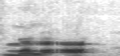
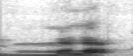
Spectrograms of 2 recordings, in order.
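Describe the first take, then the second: First: Malak unjoined, as ma-la-AK; full pronunciation. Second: Malak run together as ma-LAK. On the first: Teacher giving the actual word, Malak in full syllables. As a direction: give Malak three syllables with a separate ak. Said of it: "But the word is". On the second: Teacher showing the comfortable shortcut, Malak run together. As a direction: say Malak in two joined syllables. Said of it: "you can kinda run it together". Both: Shown as a demonstration.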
